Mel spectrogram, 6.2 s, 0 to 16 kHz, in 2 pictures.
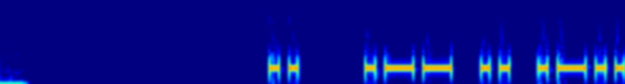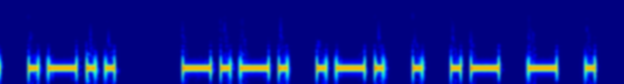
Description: Morse code, heard as a keyed tone, about 25 wpm, 700 Hz. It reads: I WILL CREATE
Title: Sentences from Top 1000 Words - Review Part 3 - 25wpm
